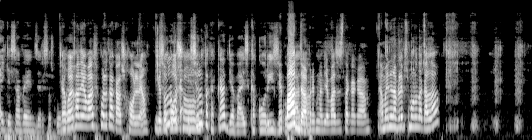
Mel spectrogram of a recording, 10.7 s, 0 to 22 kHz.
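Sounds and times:
speech: 0.0s - 10.4s
crunchy moist chewing at the microphone: 8.8s - 10.6s.

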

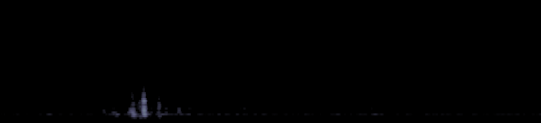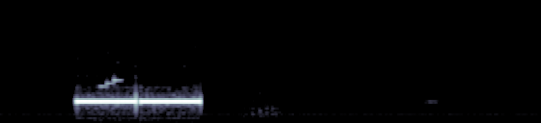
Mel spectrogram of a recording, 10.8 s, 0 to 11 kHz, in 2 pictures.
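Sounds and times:
faint electrical hum: 0.0s - 10.8s
telephone dial tone while redialing a dropped call: 6.2s - 7.4s.

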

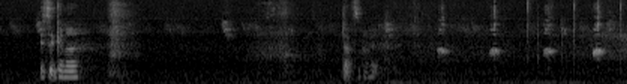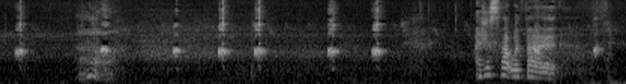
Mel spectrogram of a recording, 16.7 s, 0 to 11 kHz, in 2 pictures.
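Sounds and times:
speech: 0.5s - 1.6s, 4.6s - 5.2s, 9.4s - 10.0s, 14.7s - 15.9s
pelican croaking calls from a played recording: 5.8s - 8.8s, 9.6s - 10.0s, 10.6s - 12.0s, 12.7s - 13.6s.

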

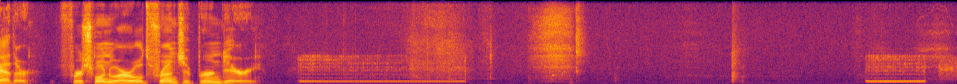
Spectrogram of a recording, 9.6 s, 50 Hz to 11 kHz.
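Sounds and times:
speech: 0.0s - 2.7s
steady electronic telephone ring tone: 3.0s - 4.7s, 8.6s - 9.4s.

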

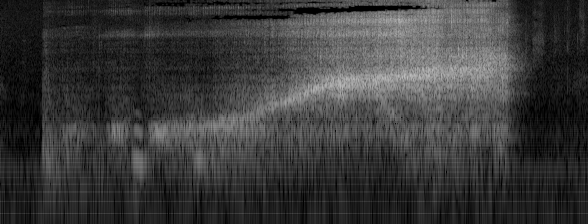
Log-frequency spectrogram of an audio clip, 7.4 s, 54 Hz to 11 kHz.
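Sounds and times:
person vocally imitating a stovetop espresso pot gurgling and hissing: 0.5s - 6.6s.

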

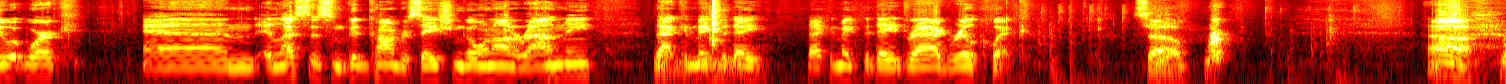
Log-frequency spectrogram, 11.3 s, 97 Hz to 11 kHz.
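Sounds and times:
speech: 0.0s - 8.0s, 8.6s - 9.2s, 10.7s - 11.2s
faint noise: 0.0s - 11.2s
dog barking: 9.0s - 9.3s.

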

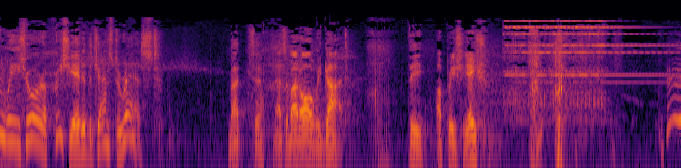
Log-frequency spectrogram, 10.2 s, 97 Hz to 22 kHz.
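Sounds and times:
speech: 0.0s - 2.6s, 3.4s - 8.3s
telephone bell ringing at a ranger headquarters: 7.5s - 10.2s.

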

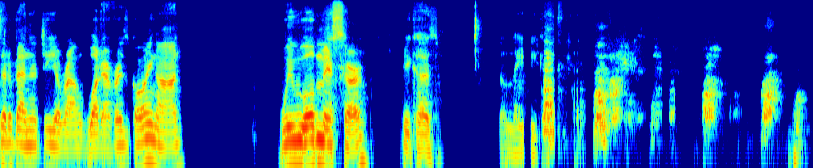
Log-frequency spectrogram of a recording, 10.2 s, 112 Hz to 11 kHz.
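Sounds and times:
speech: 0.0s - 2.4s, 3.5s - 5.6s, 6.2s - 8.3s
two big pit bull dogs barking: 6.8s - 10.1s.

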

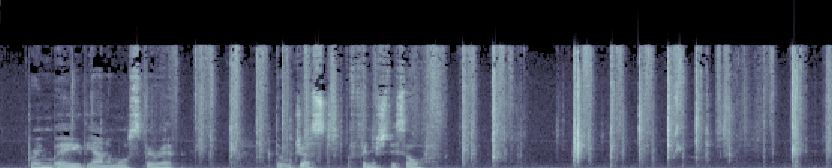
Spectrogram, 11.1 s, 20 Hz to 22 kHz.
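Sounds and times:
speech: 0.4s - 2.8s, 3.7s - 5.9s
tarot cards being shuffled and drawn: 2.6s - 5.0s, 5.7s - 11.0s.

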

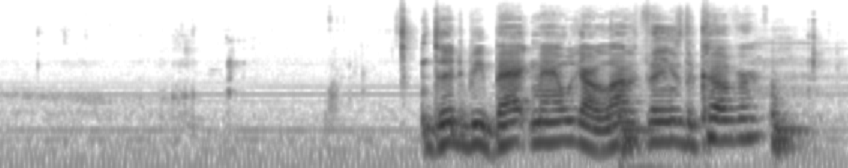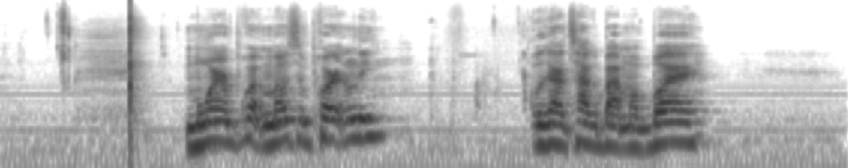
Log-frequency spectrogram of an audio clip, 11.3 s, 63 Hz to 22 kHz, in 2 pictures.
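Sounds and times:
low steady room hum: 0.0s - 11.2s
person sipping hot coffee: 0.2s - 2.8s
speech: 2.8s - 5.3s, 6.9s - 8.3s, 9.2s - 10.4s.

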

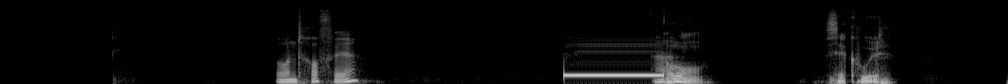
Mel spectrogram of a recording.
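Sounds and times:
speech: 2.8s - 3.7s, 6.5s - 7.1s, 8.2s - 9.0s
telephone ringing tone while placing a call: 5.6s - 6.7s.

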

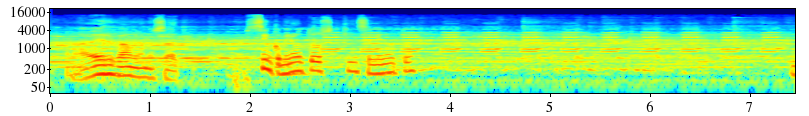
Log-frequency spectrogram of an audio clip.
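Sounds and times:
speech: 0.2s - 1.4s, 2.0s - 3.8s
car alarm with piercing pulsing electronic tone: 2.7s - 7.4s.

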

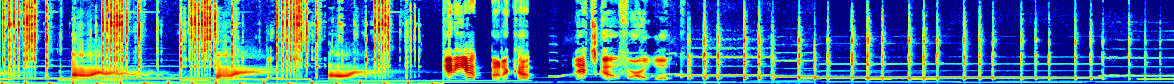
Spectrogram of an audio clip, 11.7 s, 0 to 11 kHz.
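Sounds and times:
clockwork toy pony ratchet clicks: 0.0s - 4.4s
whirring gears of a clockwork toy pony: 0.0s - 4.4s
speech: 5.0s - 7.0s.

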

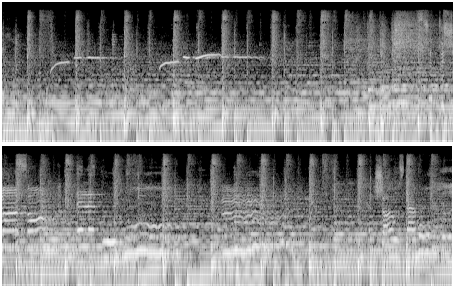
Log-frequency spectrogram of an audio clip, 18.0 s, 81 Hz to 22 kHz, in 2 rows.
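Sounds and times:
loud busy band track with drums and bass: 0.0s - 17.5s
high thin whistled harmony: 0.7s - 6.0s.

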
